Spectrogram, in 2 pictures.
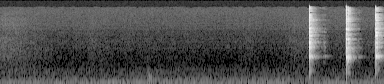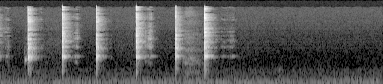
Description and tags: Stirring Liquid
trickling, Drink, Liquid, gurgling, shallow, gurgle, flowing, Stirring, Glass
